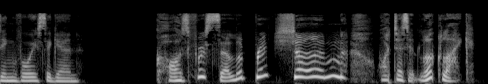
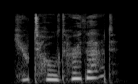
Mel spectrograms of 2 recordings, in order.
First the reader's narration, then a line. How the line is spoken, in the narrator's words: Gabriella whispered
